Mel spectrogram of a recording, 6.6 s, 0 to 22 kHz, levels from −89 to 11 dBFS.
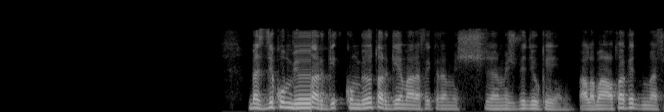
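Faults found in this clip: Buzzy, level-held tonal drone from 3.00 to 3.10 s (about 105 ms), slight warble as real speech resumes. Component: Bluetooth headset link, concealed Bluetooth headset packet loss. Mechanism: run of lost voice packets, fits roughly 14 consecutive frames, gaps filled by looping best-matching recent waveform. Audio otherwise band-limited near 8 kHz with light graininess, consistent with the mSBC headset codec.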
